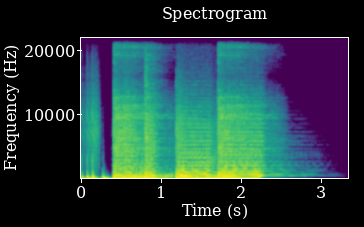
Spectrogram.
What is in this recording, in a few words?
Normal Results; Super Monkey Ball 2; Monkey Bowling 2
